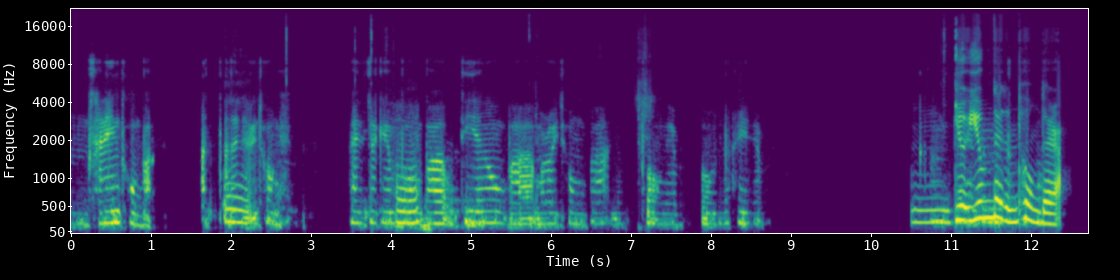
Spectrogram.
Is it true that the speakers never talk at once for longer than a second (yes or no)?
yes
